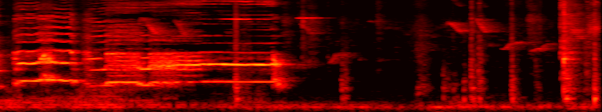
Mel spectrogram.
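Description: A loud rooster-style crow, one long call of nearly three seconds, followed by scattered short chirps and a sharp click near the end.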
